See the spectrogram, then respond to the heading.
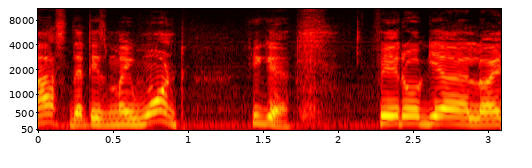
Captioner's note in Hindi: नाक से की जाने वाली आवाज़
